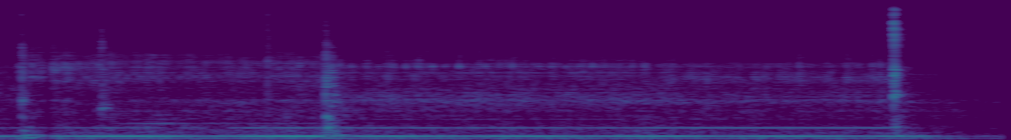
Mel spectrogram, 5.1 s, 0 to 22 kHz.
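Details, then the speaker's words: Whirlpool fridge making noise a couple of times a day; air damper motor (part WPW10479155) closing when the power is turned off: faint thin tone for a few seconds with light ticks over the steady hum; noisy damper motor. "and this makes the noise I'm going to try it again when you turn it on it opens"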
